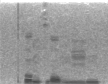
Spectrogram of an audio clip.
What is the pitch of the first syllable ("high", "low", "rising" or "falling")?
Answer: falling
